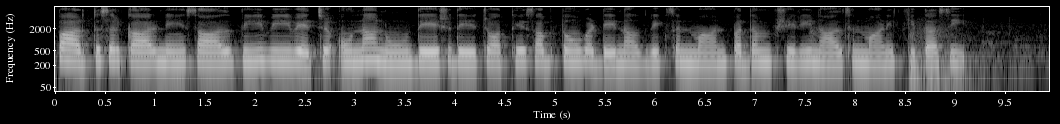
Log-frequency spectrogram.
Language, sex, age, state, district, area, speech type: Punjabi, female, 18-30, Punjab, Tarn Taran, rural, read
